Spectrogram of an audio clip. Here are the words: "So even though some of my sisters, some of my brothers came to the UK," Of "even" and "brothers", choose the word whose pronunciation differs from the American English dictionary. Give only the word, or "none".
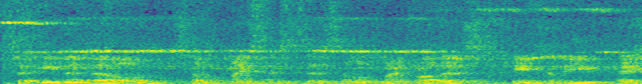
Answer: none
